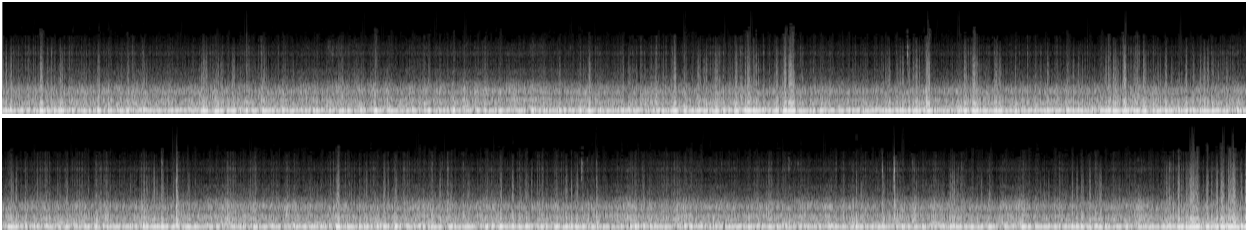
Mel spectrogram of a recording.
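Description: Wind rushes steadily and loudly past a fast-moving bicycle.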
